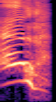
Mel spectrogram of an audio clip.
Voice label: Voice damaged; lingli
